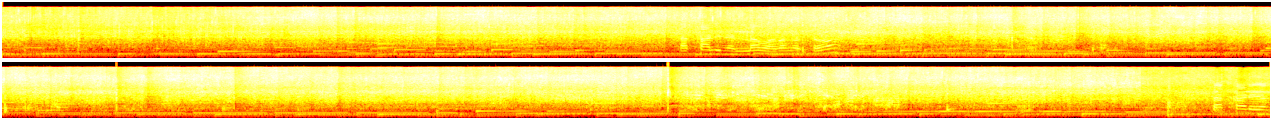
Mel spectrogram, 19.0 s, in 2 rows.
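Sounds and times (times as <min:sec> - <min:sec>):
background music: 0:00.0 - 0:19.0
vegetables sizzling in oil: 0:00.0 - 0:19.0
metal ladle scraping pan: 0:06.3 - 0:18.1.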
